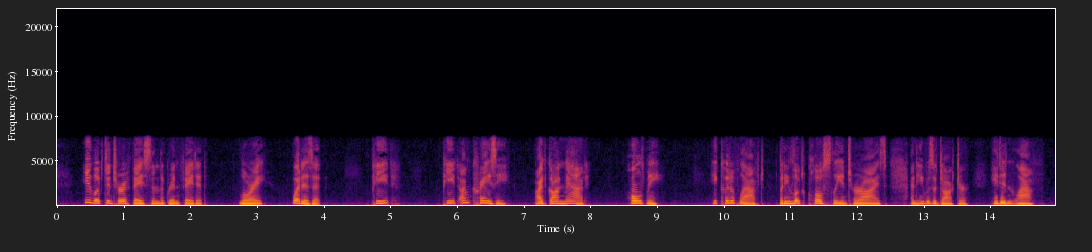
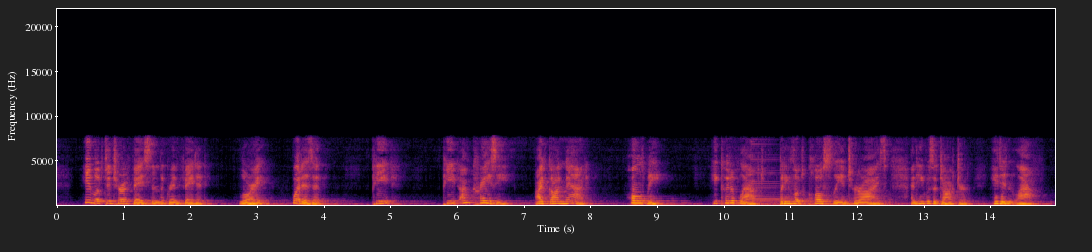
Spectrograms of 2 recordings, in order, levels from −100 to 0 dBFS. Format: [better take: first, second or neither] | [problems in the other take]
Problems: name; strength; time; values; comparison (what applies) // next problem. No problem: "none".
first | noise reduction (neural separator model SepFormer DNS4)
